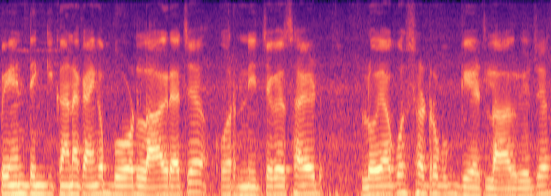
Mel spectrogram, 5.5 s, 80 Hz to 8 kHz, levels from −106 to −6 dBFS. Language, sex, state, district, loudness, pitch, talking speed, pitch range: Rajasthani, male, Rajasthan, Nagaur, -13 LUFS, 125 Hz, 175 wpm, 115-130 Hz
